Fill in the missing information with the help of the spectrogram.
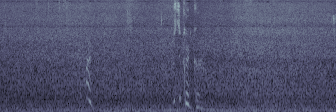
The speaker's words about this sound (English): I live by a river, I live on a river, so you can hear that in the background too.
